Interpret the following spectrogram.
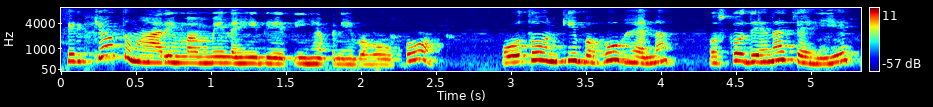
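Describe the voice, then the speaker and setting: A woman's voice: sits high, a little fast, slight background noise, natural voice. A woman voicing a short-tempered, suspicious young husband and son-in-law in a cartoon, talking in a curt, scolding way. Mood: angry.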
